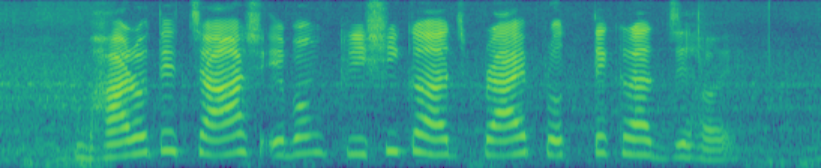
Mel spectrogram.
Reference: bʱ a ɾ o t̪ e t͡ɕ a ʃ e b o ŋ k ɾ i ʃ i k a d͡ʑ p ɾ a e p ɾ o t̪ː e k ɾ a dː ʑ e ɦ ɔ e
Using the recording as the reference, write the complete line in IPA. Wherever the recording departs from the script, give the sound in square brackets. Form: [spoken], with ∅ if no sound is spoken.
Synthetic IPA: bʱ a ɾ o t̪ e t͡ɕ a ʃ e b o ŋ k ɾ i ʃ i k a d͡ʑ p ɾ a e p ɾ o t̪ː e k ɾ a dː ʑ e ɦ ɔ e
